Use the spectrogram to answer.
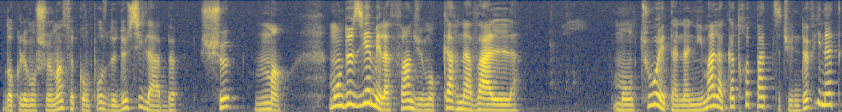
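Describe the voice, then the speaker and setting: A woman teacher leading a reading lesson for children, speaking slowly and clearly and stretching out words. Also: deep voice. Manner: slow, clear, lively teacher voice, drawing out words.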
